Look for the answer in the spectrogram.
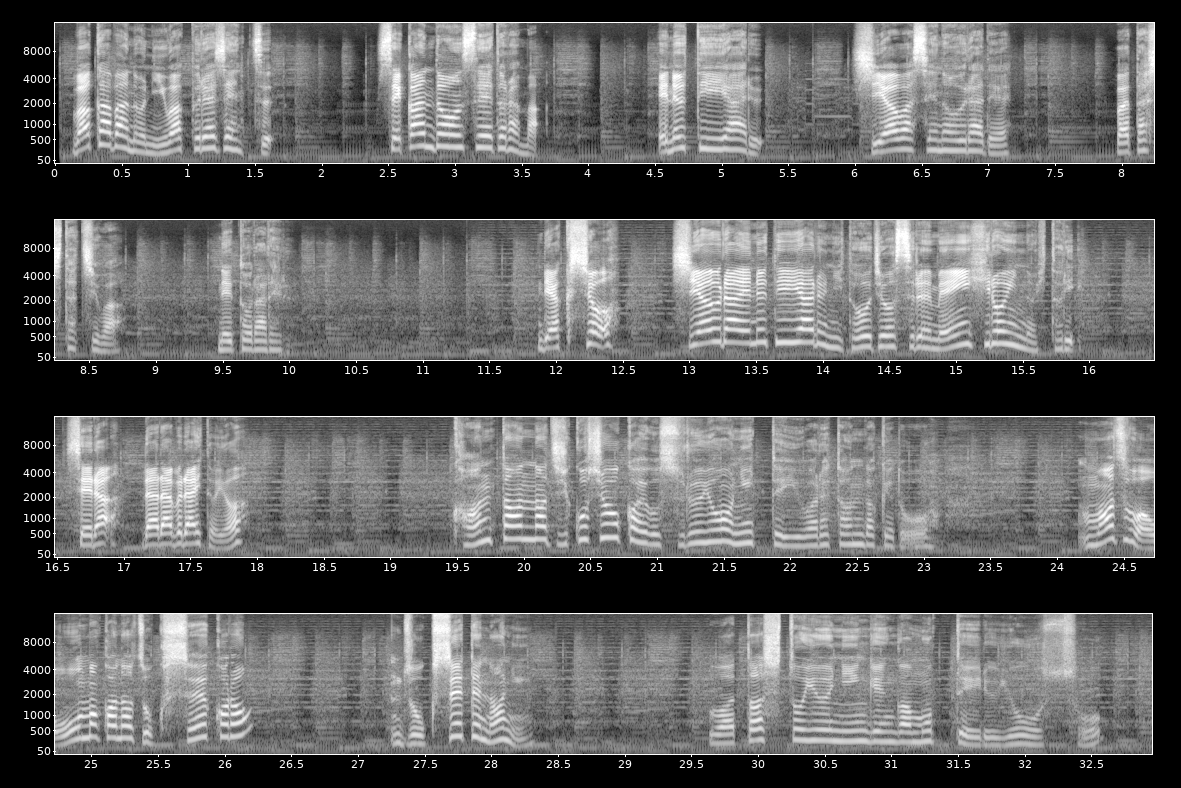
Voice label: タイトルコール＋自己紹介; セラVer

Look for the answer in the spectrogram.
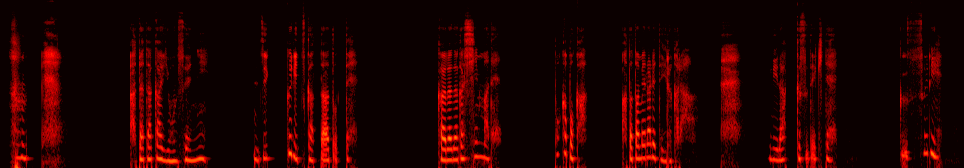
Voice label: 添い寝; シベリアンハスキーの新人耳かき師・颯; BGMあり

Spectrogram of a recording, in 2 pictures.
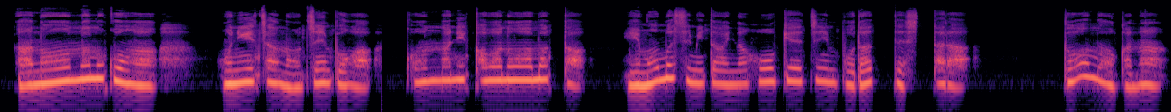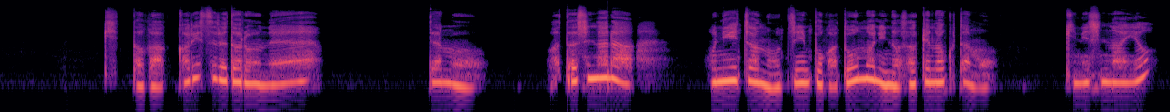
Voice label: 妹 台詞

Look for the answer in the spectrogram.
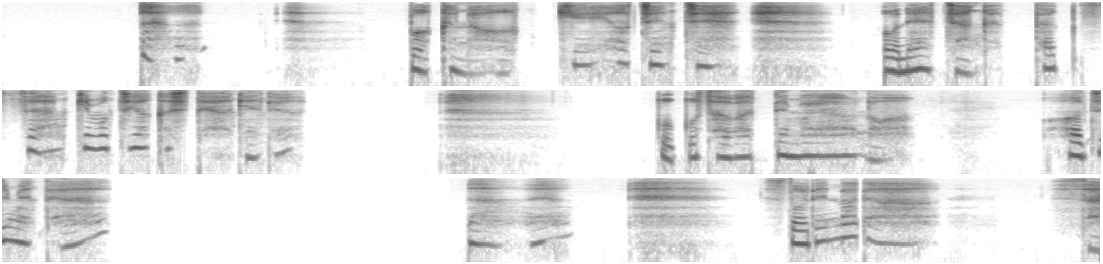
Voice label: （バイノーラルマイク 効果音なし）; 後ろから抱きつき

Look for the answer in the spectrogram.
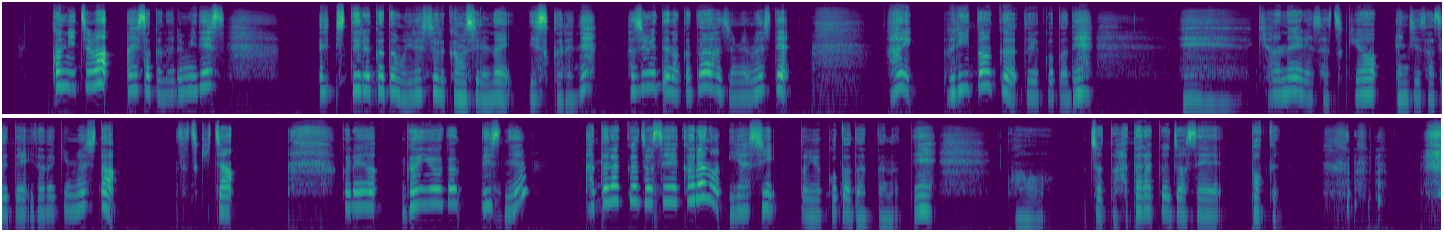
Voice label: フリートーク

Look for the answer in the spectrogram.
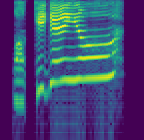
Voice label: ごきげんよう！ 少女×中音域

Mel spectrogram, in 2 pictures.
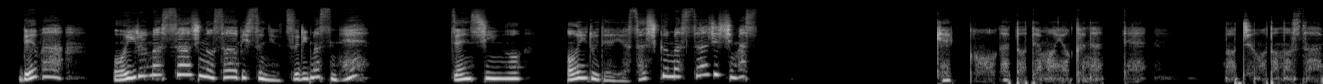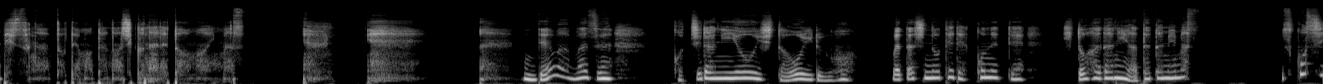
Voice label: オイルマッサージ, 効果音あり

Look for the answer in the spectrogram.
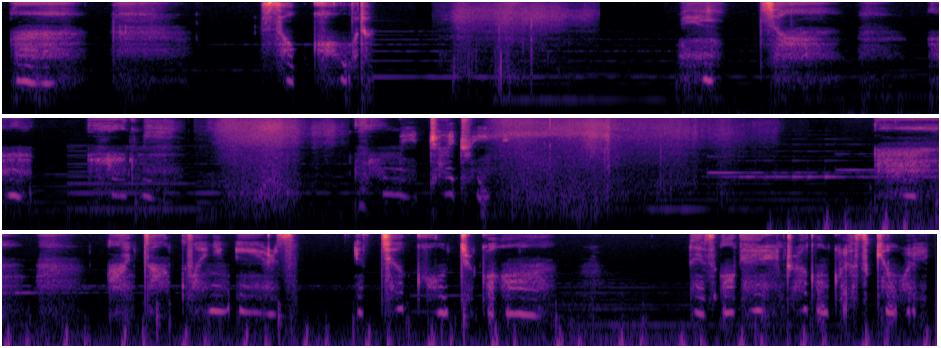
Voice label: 添い寝

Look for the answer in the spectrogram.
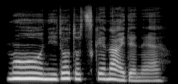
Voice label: シャットアウト, システムボイス; 健気な許嫁のほのあま耳かき; ドット＊ハーフ; 罵りシステムボイス

